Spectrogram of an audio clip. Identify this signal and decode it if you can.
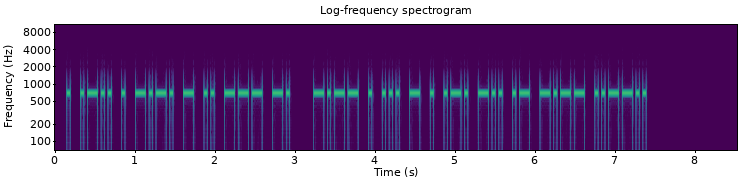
Morse code, heard as a keyed tone, about 28 wpm, 700 Hz. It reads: ELECTION YESTERDAY?
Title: A Sound Of Thunder 28wpm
